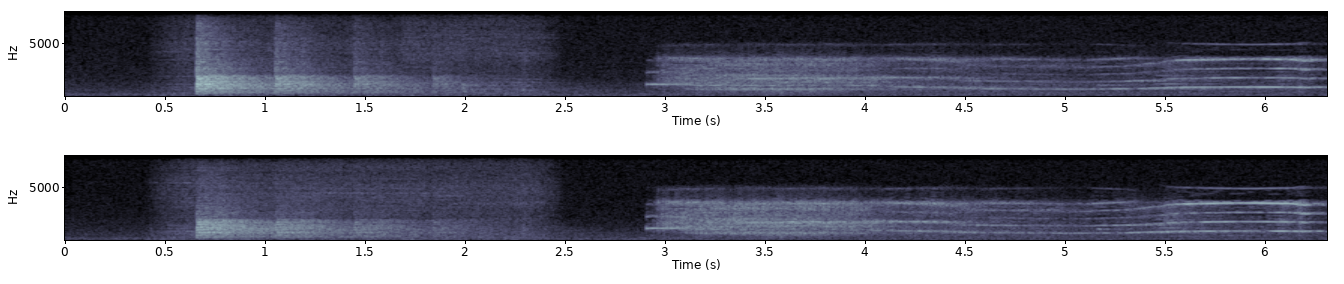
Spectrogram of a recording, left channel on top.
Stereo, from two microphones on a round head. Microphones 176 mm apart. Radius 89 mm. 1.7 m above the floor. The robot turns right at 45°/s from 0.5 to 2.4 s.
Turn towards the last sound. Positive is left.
turn(degrees=-35)  # may be behind; listen again after turning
